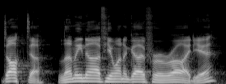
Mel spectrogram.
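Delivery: quick, even, natural Australian delivery; Australian pronunciation. Shown as a demonstration. Showing how we'd pronounce it, flat Australian accent. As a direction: say it flat and run together, in Australian. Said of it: "that's more how we'd pronounce it".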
